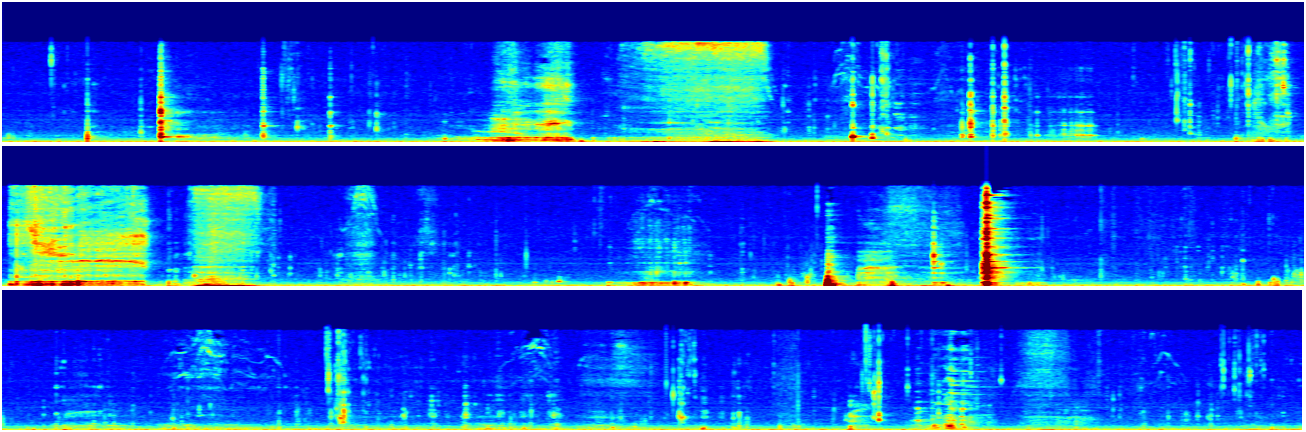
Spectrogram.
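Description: Close-up mouth sounds of a person chewing soft cathedral gelatin, soft jelly cubes in a sweet creamy milk, with a sip from the glass about halfway through. A heavy low thump sounds about eleven seconds in, and a couple of sharp clicks follow a few seconds later.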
